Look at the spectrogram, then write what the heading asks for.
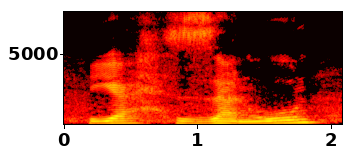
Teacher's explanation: زا سختی کے ساتھ، نو واو مدہ، زا صفیر لیٹر بھی ہے ، نون پہ جب وقف کیا تو وقف بالاسکان۔ والذین کذبوا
